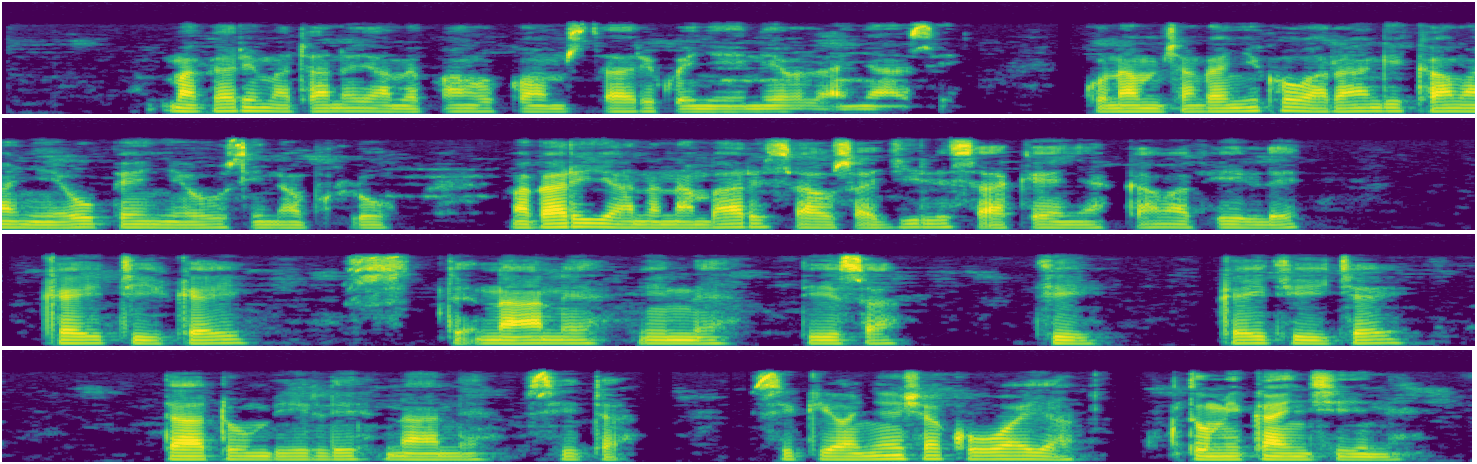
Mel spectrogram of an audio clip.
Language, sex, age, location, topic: Swahili, female, 18-24, Nakuru, finance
